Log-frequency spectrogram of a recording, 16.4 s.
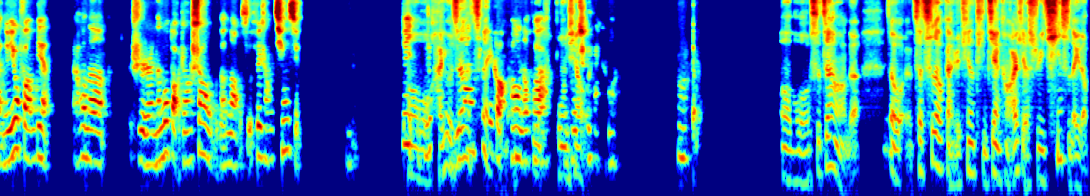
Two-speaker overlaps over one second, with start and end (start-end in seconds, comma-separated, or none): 6.1-9.0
